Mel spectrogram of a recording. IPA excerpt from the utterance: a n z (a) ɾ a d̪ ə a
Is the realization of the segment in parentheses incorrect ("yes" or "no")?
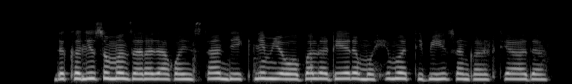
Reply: no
